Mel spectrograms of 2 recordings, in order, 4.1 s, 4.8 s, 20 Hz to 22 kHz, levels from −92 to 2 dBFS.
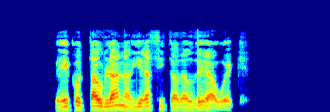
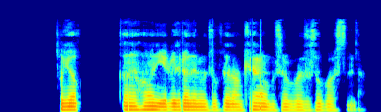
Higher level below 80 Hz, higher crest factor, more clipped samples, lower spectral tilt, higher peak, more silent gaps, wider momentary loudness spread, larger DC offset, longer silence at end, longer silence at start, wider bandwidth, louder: second, -62 dBFS vs -54 dBFS; about the same, 20 dB vs 18 dB; neither; about the same, -5.5 dB/octave vs -6.5 dB/octave; first, 0 dBFS vs -8 dBFS; second, 1.06-1.10 s vs 1.02-1.48 s; about the same, 9 LU vs 9 LU; neither; first, 1.25 s vs 0.25 s; about the same, 0.7 s vs 0.75 s; second, 7.6 kHz vs 11 kHz; first, -19 LUFS vs -24 LUFS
